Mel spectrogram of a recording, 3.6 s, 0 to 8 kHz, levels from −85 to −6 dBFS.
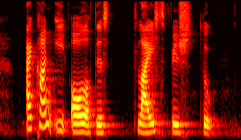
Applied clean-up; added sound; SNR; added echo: none; none; none; none.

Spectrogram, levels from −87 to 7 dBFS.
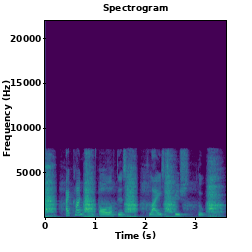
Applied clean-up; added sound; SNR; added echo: none; Breathing; -3 dB; none.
